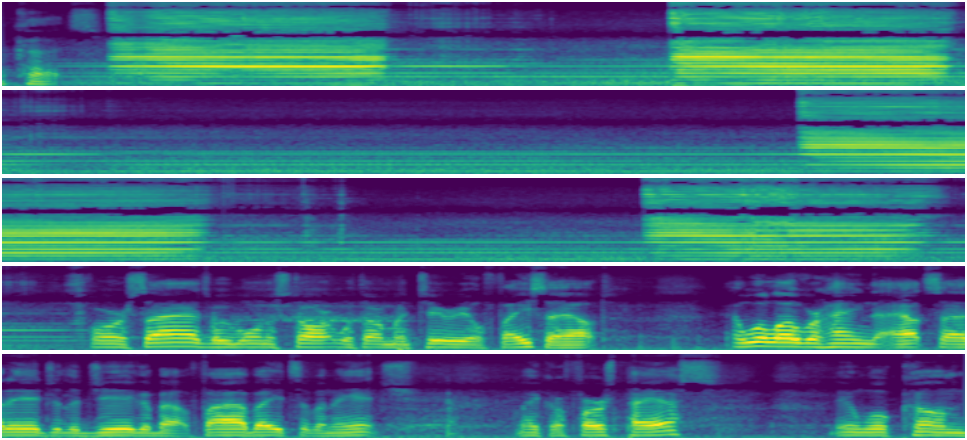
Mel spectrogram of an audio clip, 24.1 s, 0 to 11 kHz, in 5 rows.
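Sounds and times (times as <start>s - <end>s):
table saw cutting wood: 0.0s - 16.4s
table saw humming: 0.0s - 16.4s.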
